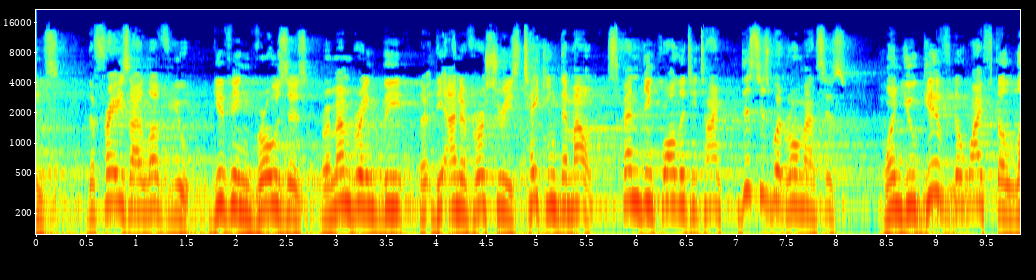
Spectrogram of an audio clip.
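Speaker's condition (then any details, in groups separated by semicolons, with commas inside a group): No condition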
